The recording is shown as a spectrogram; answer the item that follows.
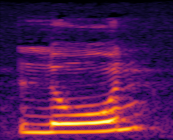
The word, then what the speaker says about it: Lohn: And oh yeah, the H, you don't pronounce the H if it's after a vowel. For example, zählen, führen, Lohn.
